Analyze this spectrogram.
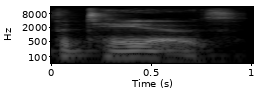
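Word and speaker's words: Potoooooo: So what it's supposed to be he is best known for the unusual spelling of his name pronounced potatoes. So the way it's supposed to, his name's supposed to be potatoes, but they spelled it P-O-T-O-O-O-O when they really meant to do P-O-T, the number 8, and then O.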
